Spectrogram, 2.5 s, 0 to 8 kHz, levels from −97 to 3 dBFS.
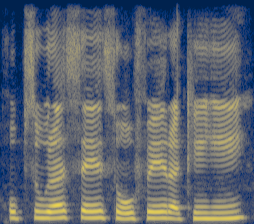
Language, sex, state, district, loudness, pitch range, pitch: Hindi, female, Madhya Pradesh, Bhopal, -13 LUFS, 210-230 Hz, 225 Hz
